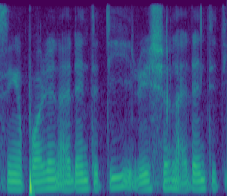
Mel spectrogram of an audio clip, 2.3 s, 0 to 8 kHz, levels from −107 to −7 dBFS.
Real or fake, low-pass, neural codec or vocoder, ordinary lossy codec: real; 7.2 kHz; none; none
